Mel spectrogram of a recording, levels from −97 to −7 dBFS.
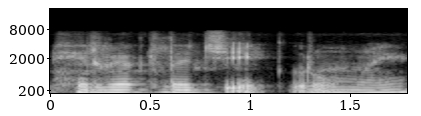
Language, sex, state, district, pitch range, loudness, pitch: Marathi, male, Maharashtra, Pune, 120-125 Hz, -25 LUFS, 125 Hz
